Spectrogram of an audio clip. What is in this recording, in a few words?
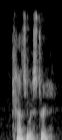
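"casuistry", British English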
